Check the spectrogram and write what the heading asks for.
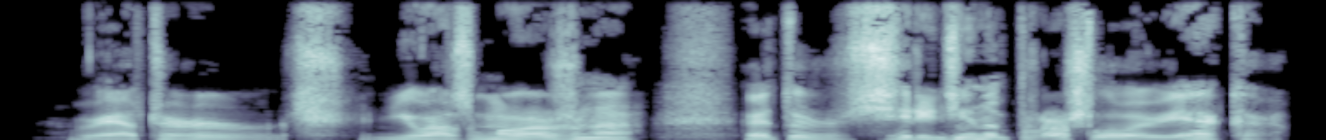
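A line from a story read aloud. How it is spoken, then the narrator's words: Babbling again. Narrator (Russian): Полос опять пролепетал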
